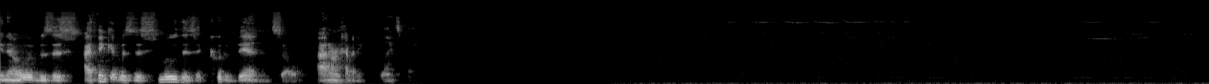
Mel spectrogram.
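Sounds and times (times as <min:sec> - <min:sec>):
small bird chirping: 0:06.2 - 0:12.0.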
